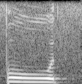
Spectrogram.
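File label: "but6", Cantonese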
